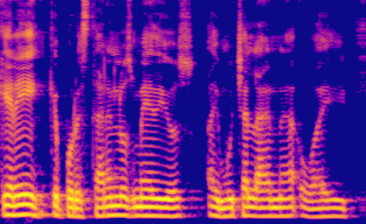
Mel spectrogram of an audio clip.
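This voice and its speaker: In a very clean recording with a silent background, a man with an ordinary speaking voice talks at a fairly slow pace and medium pitch. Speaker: TV presenter, interview host. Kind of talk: casual interview.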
